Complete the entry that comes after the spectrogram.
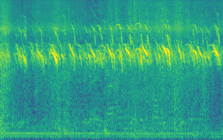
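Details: Several tiny newly hatched chicks cheeping together, high sharp peeps tumbling over one another in a continuous busy stream, a soft low hum behind.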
